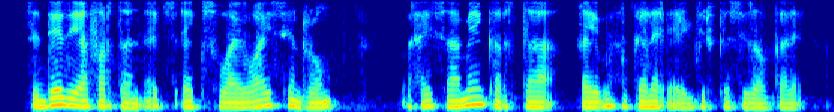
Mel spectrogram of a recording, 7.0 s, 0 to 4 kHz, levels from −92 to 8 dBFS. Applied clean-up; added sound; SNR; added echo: neural mask model DeepFilterNet 3.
